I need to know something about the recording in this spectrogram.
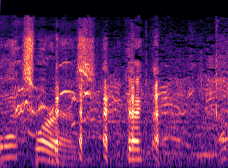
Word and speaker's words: Suarez: Suarez.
